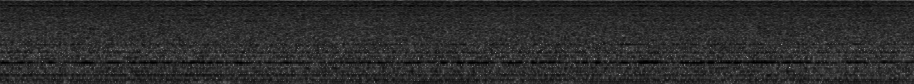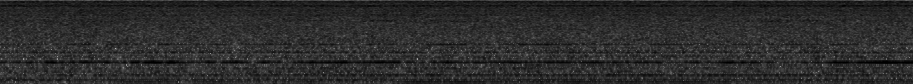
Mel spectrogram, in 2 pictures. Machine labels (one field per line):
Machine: fan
